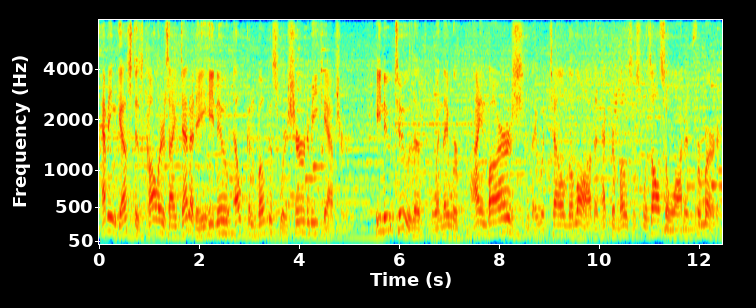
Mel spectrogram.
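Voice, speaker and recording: A man's voice: mid-range voice, normal speed. Dramatic male radio narrator over music. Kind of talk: dramatic scripted narration, old-time radio style. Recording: reverberant hall with music.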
